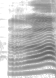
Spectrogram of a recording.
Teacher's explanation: वे व्यंजन जिनके उच्चारण में सांस जीभ से टकराकर थोड़ी लुढ़कती हुई सी प्रतीत लगती है · वे व्यंजन जिनके उच्चारण में सांस जीभ से टकराकर, सांस जो है जीभ से टकराकर लुढ़कती हुई सी लगती है, सांस जीभ से टकराकर लुढ़कती हुई सी लगती है, तो उन्हें हम क्या कहते हैं, लुंठित वर्ण कहते हैं।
